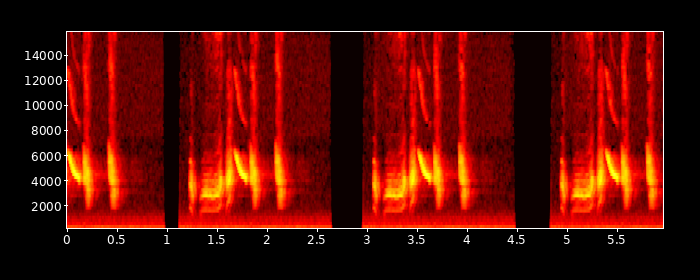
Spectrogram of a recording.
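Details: A pet Blyth's reed warbler, recorded to catalogue its calls and mimicry, gives short bursts of sharp, high chirps with a quick rising-and-falling note, repeated about every two seconds over a faint low hum.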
